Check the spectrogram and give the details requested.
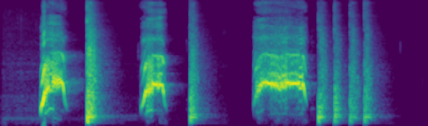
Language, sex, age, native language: Icelandic, male, 12, Icelandic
